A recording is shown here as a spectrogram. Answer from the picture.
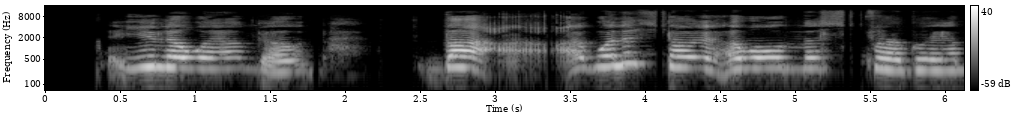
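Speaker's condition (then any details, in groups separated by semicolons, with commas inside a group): Cerebral palsy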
